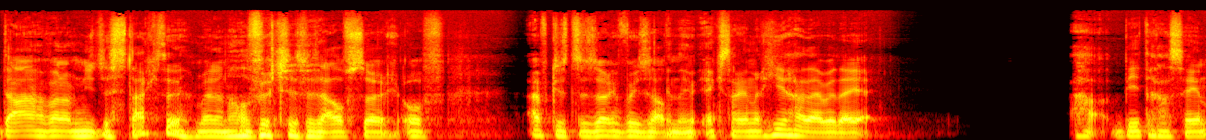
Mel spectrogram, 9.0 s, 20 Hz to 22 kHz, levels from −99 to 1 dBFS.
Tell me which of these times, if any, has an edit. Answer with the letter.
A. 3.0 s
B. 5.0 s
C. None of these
B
